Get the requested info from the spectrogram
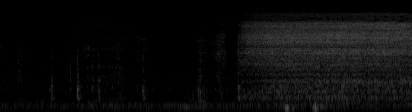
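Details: Agitated Montpellier snake reacting to a threat: faint rustling and clicks first, then a sudden loud, even, airy hiss that starts partway through and holds steady to the end.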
